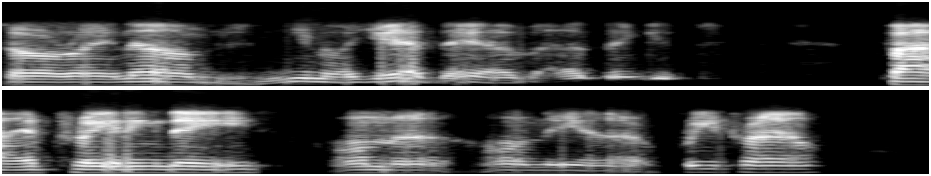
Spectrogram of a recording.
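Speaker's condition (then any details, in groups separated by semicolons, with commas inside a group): Cerebral palsy; wheelchair user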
